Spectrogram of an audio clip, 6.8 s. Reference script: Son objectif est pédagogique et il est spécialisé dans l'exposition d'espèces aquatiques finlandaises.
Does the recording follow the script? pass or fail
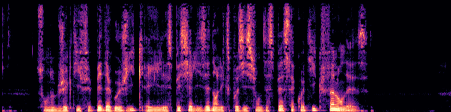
pass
